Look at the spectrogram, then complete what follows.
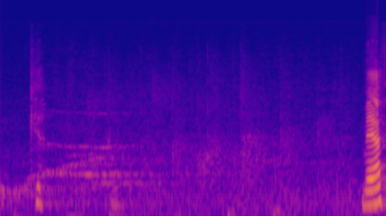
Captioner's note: applause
